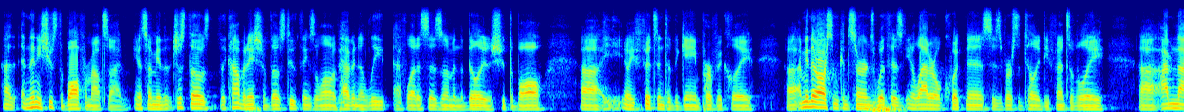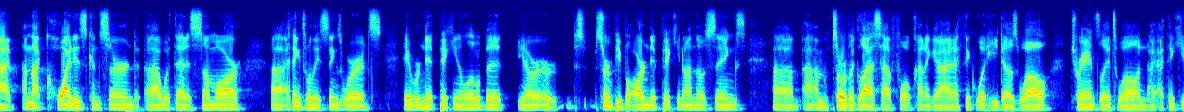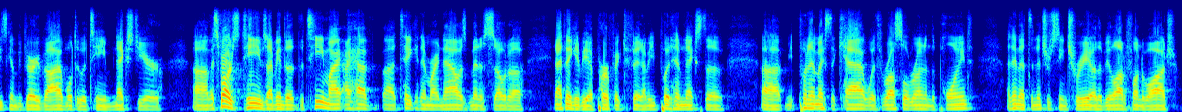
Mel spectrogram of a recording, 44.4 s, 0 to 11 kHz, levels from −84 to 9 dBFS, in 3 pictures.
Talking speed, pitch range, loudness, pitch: 265 wpm, 95-110 Hz, -24 LUFS, 105 Hz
